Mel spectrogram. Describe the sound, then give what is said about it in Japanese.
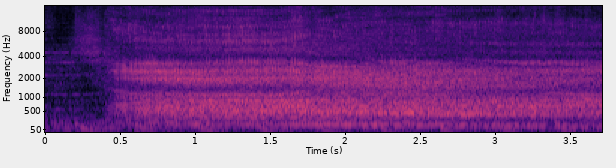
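A huge, rumbling monster roar bursts in after a brief quiet and holds at full force, a harsh, growling bellow that fills the space without letting up, heard in an Emoklore TRPG scenario right after a shuttle crash. “アラート、悲鳴、鉄のひしゃげる音、すべてが制御不能で口頭向け、最後に聞こえるはずのない方向が辺りにとどろいて、”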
